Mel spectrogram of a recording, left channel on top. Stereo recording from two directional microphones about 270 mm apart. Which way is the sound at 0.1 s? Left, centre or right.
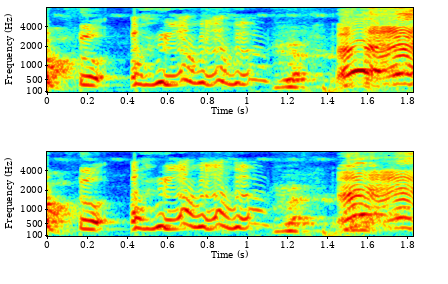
Centre.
